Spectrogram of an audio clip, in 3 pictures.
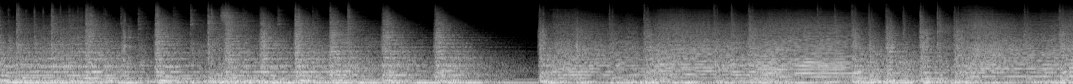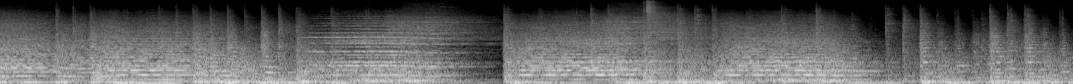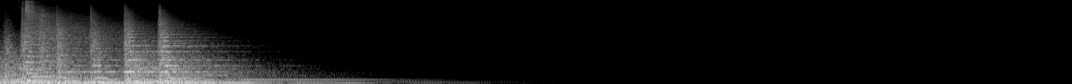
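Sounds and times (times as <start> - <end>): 
orchestral action music: 0.0 - 25.0.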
